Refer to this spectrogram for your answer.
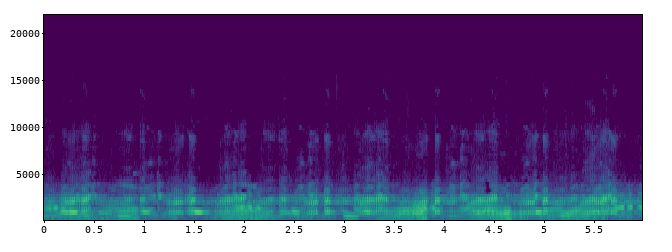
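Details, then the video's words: Chorus of croaking frogs in bursts roughly every second, rattling pulses overlapping brief clear tonal notes from several callers. "FROGS CROAKING"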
